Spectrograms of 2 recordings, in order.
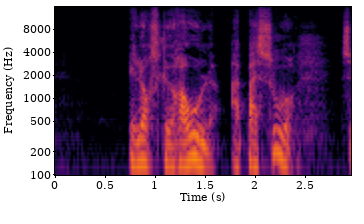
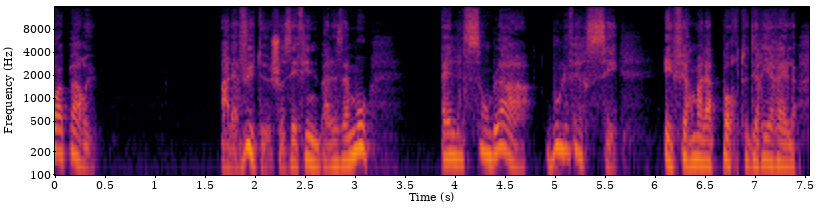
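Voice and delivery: plain reading voice

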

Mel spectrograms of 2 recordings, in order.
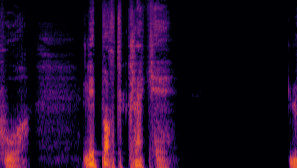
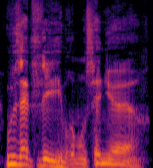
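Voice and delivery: a pompous official voice, pitched higher; mocking the captain; 6 semitones higher, 3 dB louder than usual. Robert mimics the Châtelet captain releasing him. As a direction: parody the jailer's formal announcement. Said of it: "imitant le capitaine du Châtelet".

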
